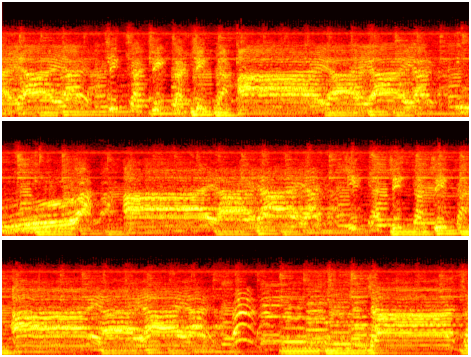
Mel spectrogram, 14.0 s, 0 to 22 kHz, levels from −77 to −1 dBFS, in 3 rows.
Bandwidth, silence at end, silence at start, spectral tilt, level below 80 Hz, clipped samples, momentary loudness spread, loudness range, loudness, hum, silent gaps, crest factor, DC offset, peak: 12 kHz; 0 s; 0 s; -3.5 dB/octave; -34 dBFS; under 0.1%; 4 LU; 1 LU; -14 LUFS; none; none; 12 dB; 0.5%; -2 dBFS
